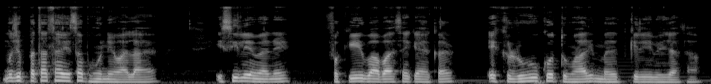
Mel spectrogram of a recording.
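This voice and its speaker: A man voicing a calm older priest who explains and reassures, in a spoken horror story. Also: mid-range voice, moderate pace, no echo, close to an everyday voice. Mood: reassuring.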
